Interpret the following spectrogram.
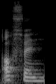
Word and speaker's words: often: yeah for often okay the T here is silent so it is pronounced as often not often all right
